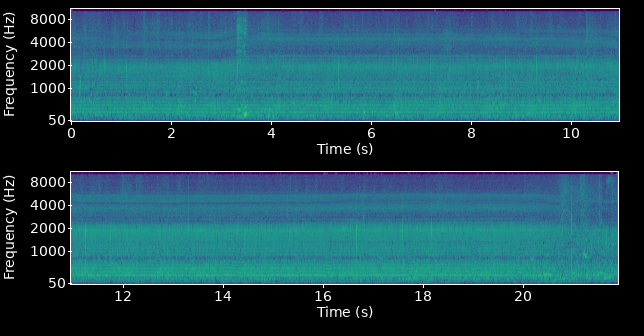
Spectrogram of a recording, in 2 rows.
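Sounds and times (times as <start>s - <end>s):
rail indicator board hum: 0.0s - 21.9s.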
